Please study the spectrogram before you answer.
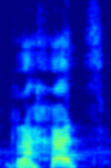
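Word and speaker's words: רחץ: hebreo que es eh rajat, ¿ya? Este rajat. Así se escribe rachat, pero como estuve viendo muchas muchos videos de judíos, judíos mesiánicos, eh, lo entiendo que ellos lo pronuncian así como rajates.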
